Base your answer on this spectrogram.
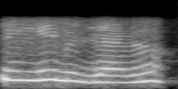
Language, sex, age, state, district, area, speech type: Urdu, male, 30-45, Bihar, Supaul, rural, conversation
